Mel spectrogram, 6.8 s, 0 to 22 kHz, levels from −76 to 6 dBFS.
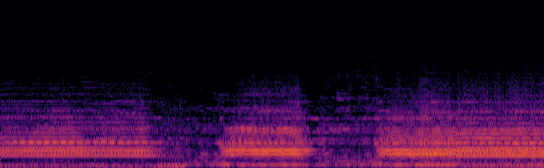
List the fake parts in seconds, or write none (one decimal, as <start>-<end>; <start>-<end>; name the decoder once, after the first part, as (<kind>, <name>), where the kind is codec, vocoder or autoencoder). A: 2.3-5.7 (vocoder, HiFi-GAN)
